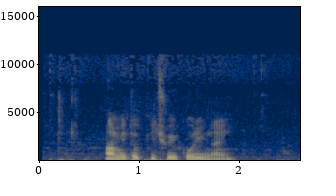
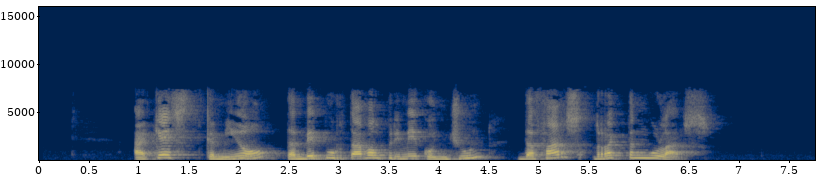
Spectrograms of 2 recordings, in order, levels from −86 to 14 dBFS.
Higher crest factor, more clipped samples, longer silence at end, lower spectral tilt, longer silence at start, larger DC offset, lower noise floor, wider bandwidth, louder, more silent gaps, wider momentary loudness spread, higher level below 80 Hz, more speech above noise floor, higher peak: about the same, 20 dB vs 16 dB; neither; second, 0.65 s vs 1.1 s; first, -8 dB/octave vs -6 dB/octave; second, 0.2 s vs 0.95 s; neither; second, -57 dBFS vs -78 dBFS; first, 11.5 kHz vs 7.6 kHz; second, -24 LUFS vs -17 LUFS; neither; first, 12 LU vs 8 LU; first, -50 dBFS vs -62 dBFS; second, 35 dB vs 61 dB; about the same, -4 dBFS vs -2 dBFS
